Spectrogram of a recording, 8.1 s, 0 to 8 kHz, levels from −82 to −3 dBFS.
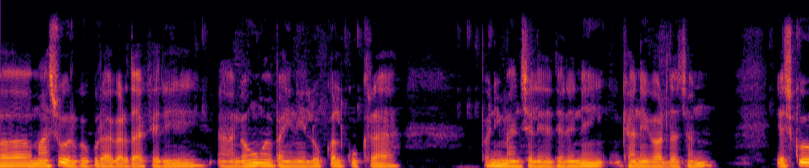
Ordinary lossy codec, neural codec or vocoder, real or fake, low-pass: none; none; real; 7.2 kHz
